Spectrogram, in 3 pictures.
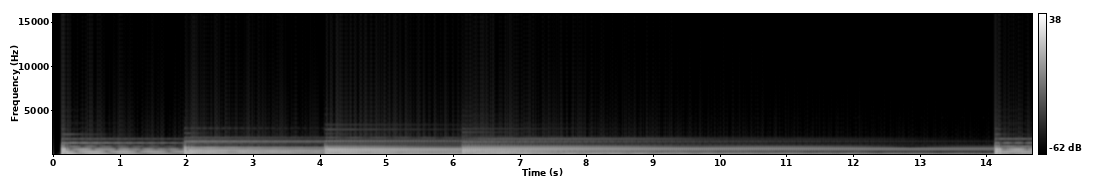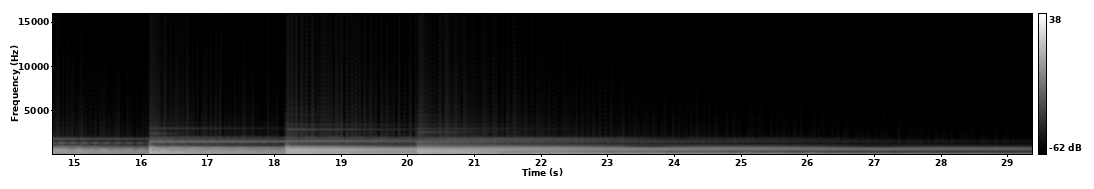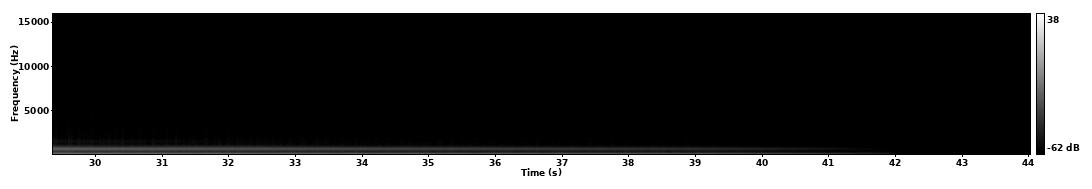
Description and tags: Gong Pause 2x
This is a real 1960's Wandel & Goltermann electromechanical four-tone gong. Gongs like this were in use in the PA systems of German public buildings like schools and theaters to indicate begin and end of pauses. Recorded directly (no microphone) from its internal magnetic pickup. Four tones descending, repeated once.
school, pause, theater, gong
